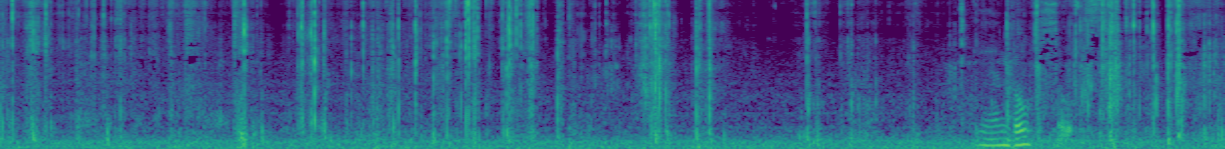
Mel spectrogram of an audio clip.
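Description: Toiletries and plastic-wrapped packets being tossed and pushed into a zippered cosmetic pouch: irregular crinkling of plastic packaging and small clicks and knocks of bottles and tubes.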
